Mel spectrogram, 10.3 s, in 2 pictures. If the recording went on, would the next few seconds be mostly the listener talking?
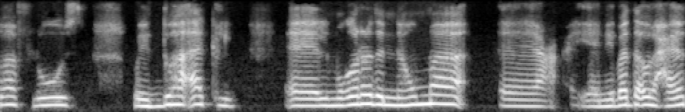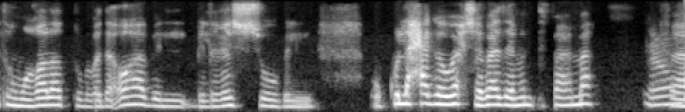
No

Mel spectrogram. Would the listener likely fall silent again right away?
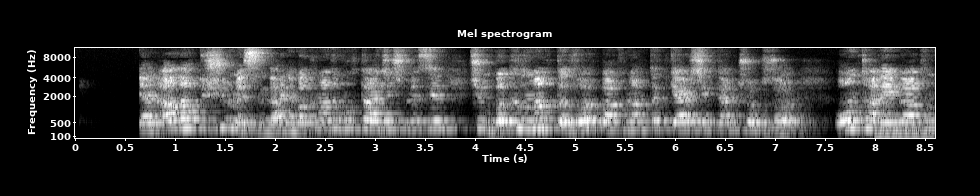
Yes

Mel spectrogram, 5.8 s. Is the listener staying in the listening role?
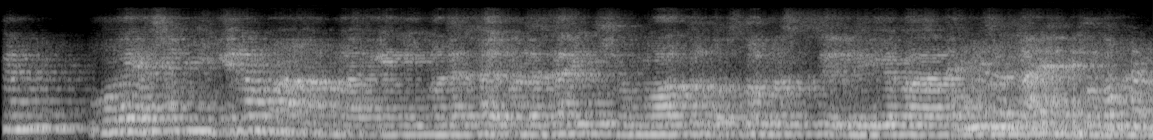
No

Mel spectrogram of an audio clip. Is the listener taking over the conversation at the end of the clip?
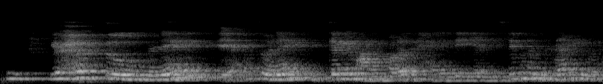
No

